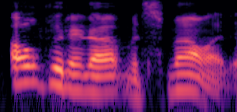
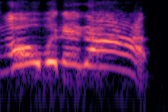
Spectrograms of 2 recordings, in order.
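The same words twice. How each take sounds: First: Said in the usual way. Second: Much higher, pushed out in exasperation; exasperated, high-pitched plea to open it; exasperated insistence. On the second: Retold or imitated. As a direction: demand it, voice leaping up.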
